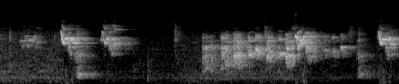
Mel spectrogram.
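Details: Budgerigar calls used to encourage mating: a few sharp squawks separated by gaps, then a longer stretch of scratchy, warbling chatter ending in another loud squawk.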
